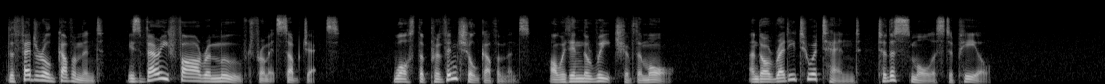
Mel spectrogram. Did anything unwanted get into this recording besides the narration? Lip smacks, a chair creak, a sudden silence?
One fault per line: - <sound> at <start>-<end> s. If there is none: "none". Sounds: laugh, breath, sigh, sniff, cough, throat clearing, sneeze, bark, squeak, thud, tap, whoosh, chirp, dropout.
none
